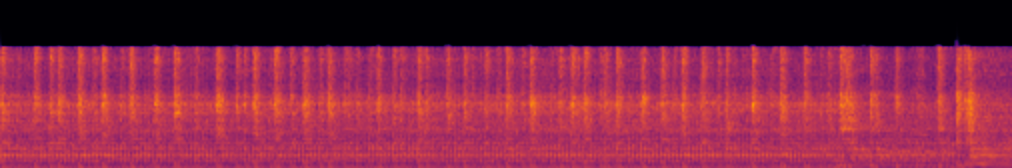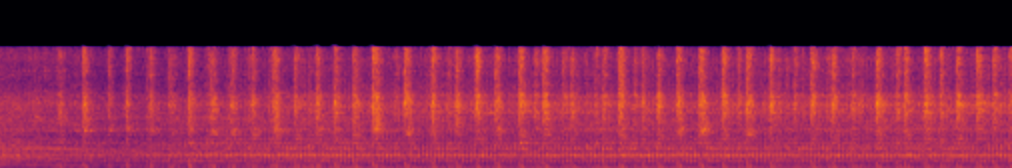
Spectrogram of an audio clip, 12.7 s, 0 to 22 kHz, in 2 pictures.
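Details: Yamaha YZ250 two-stroke motocross bike (270cc/250cc) after full engine rebuild (bottom end, transmission, bearings, clutch, power valve), second start-up after cooling, warming to about 100–125 degrees: crisp crackly idle, one gentle blip settling evenly; normal warm-up idle.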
